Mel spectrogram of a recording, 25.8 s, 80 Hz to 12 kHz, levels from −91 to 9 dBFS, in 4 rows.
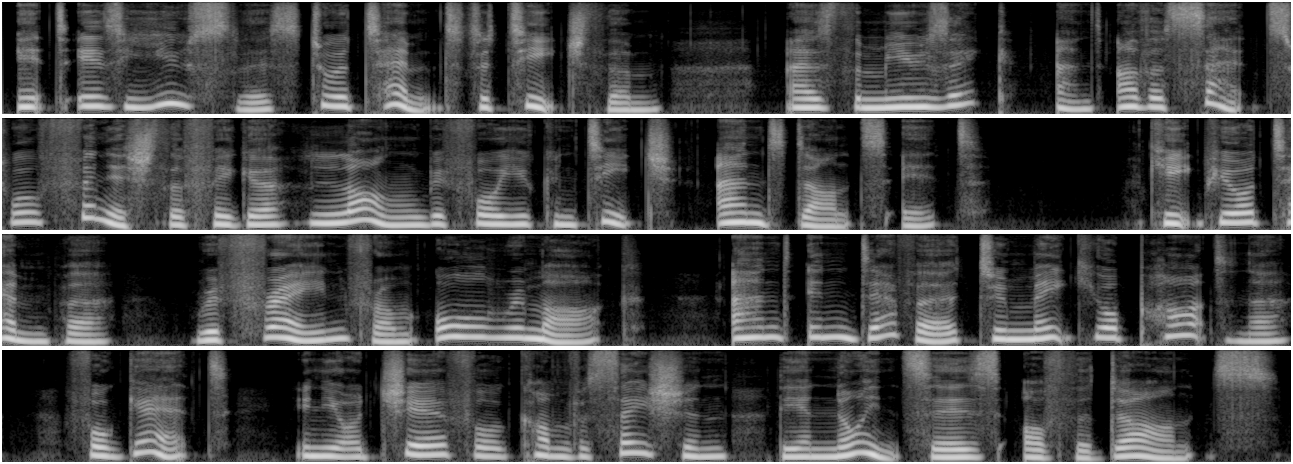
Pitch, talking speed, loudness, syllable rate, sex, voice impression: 225 Hz, 115 wpm, -18 LUFS, 3.4 syllables/s, female, feminine, adult-like, tensed, powerful, clear, intellectual, elegant, lively, slightly intense, slightly sharp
